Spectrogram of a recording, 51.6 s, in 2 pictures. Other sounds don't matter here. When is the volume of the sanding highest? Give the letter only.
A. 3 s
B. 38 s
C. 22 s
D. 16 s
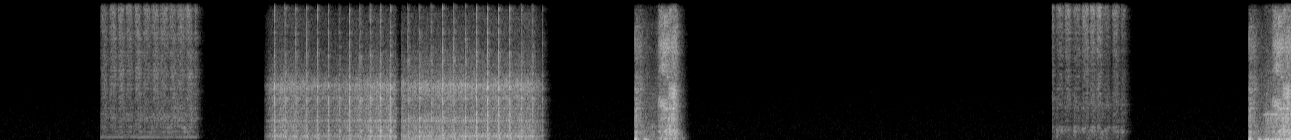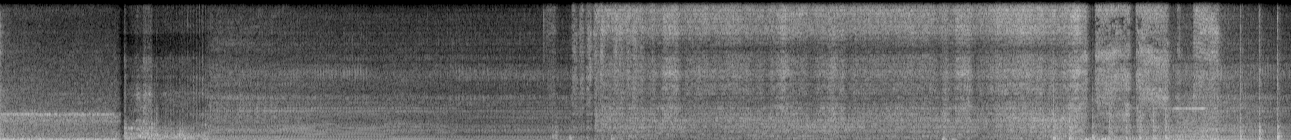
B.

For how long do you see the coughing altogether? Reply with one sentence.
You can hear the coughing for 3 seconds altogether.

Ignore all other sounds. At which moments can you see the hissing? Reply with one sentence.
You can hear the hissing from 37.6 to 50.2 s.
